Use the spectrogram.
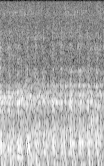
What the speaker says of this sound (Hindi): इसकी आइडलिंग के साउंड भी आप सुन सकते हैं काफ़ी अच्छी लग रही है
